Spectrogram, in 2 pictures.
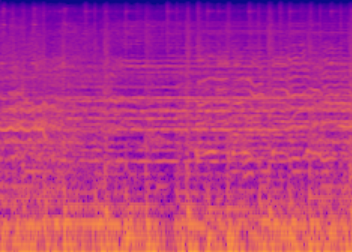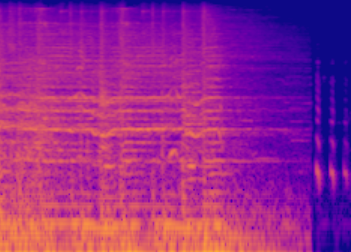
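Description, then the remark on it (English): A loud, full Hollywood-style musical number with a group of voices belting out together over dense instrumental backing, running steadily for several seconds before cutting off abruptly near the end. “I can't so, hear you over the white voices shouting out Hollywood number.”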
